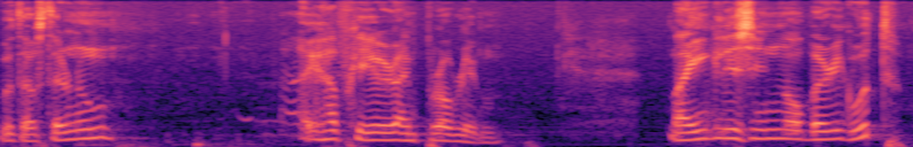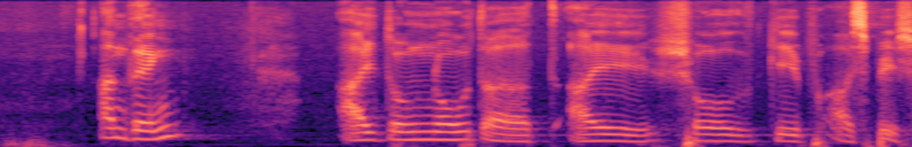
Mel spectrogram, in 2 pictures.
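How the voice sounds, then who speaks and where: A man with a Spanish accent speaks very slowly in a fairly high voice with lively intonation, leaving long, frequent pauses. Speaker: research center director, professor. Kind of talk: welcome speech. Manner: halting.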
